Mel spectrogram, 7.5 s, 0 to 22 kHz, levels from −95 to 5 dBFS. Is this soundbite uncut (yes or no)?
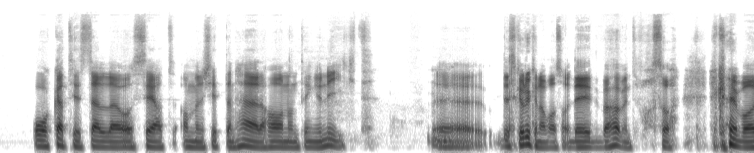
yes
